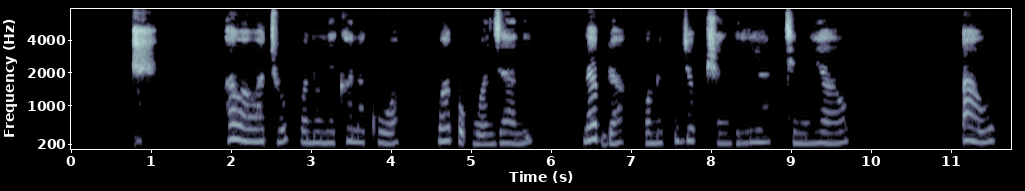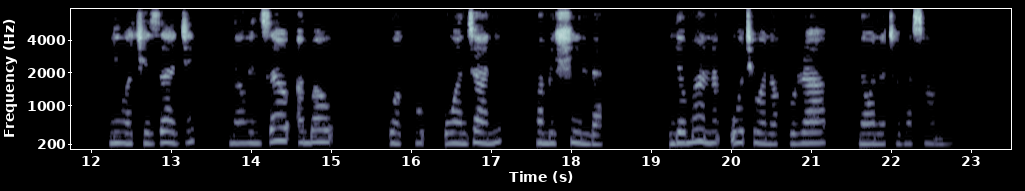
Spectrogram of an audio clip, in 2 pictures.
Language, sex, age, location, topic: Swahili, female, 25-35, Kisumu, government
